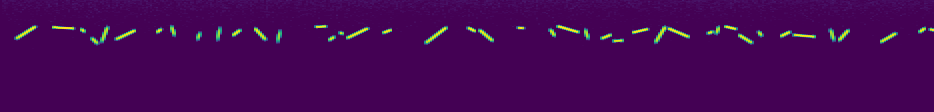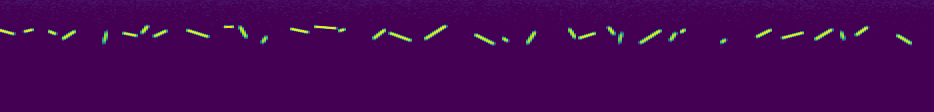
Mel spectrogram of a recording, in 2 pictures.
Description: Bird-like chirps. There is no code.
